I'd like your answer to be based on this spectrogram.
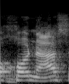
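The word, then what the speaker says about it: Joná (יונה): Lo que pasa es que en hebreo Jonás se, escribe Joná o se pronuncia Joná,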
